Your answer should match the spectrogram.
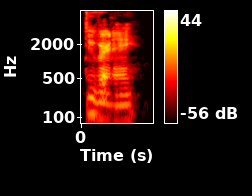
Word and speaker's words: DuVernay: DuVernay.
